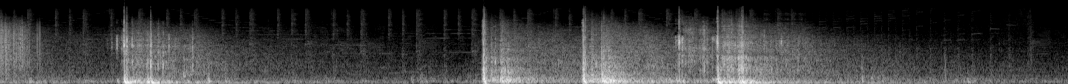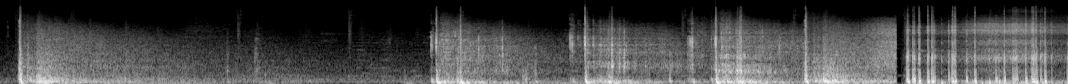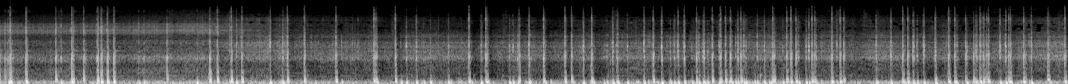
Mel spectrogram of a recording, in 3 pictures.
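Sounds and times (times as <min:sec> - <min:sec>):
firework crackling barrage: 0:00.0 - 0:03.3, 0:04.7 - 0:09.2, 0:10.8 - 0:13.0, 0:15.0 - 0:32.0
firework shell bursts: 0:16.4 - 0:32.0.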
